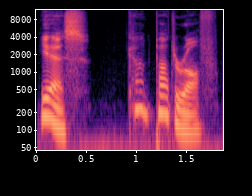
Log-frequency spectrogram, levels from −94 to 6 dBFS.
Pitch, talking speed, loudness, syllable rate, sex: 145 Hz, 95 wpm, -18 LUFS, 3.6 syllables/s, male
